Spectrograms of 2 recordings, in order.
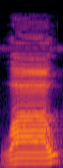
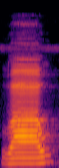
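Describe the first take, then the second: First: The w is made with rounded open lips. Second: The w is made without rounding the lips. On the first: The speaker calls it right. "सही अदायगी है" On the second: The speaker calls it wrong. "बग़ैर होंठ गोल करके पढ़ना"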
